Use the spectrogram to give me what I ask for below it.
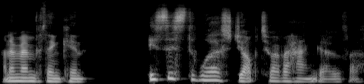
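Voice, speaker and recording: A woman's voice: low-pitched, expressive, brisk, vocal fry, no room sound, studio quality. A middle-aged British woman co-hosting a podcast, telling jokey, self-deprecating anecdotes in casual conversation. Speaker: podcast co-host. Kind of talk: casual chat, humorous anecdotes.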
